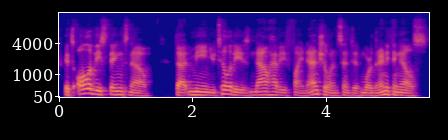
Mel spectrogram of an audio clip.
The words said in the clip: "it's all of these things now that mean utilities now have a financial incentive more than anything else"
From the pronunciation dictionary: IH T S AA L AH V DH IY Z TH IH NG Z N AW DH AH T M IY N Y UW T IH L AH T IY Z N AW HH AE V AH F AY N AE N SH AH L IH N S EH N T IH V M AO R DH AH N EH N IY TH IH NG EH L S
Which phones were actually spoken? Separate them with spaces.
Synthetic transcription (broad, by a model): IH T S AA L AH V DH IY Z TH IH NG Z N AW DH AH T M IY N Y UW T IH L AH T IY Z N AW HH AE V AH F AY N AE N SH L IH N S EH N T IH V M AO R DH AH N EH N IY TH IH NG EH L S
